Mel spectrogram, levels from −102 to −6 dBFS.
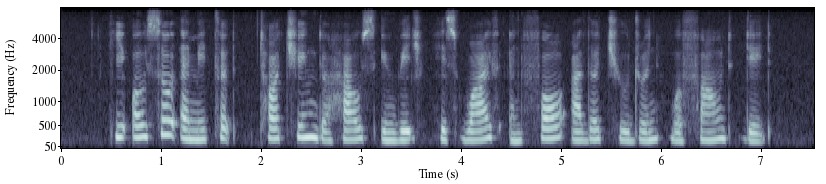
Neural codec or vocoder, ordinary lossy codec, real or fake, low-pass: none; none; real; 7.2 kHz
